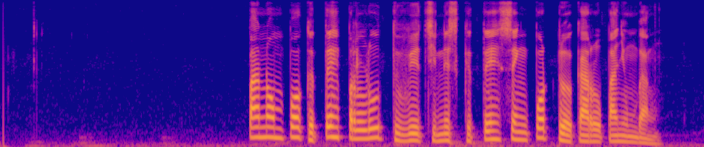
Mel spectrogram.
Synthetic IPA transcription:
panɔmpɔɡ̥ə̤t̪ɪhpərlud̪̥ṳwed̥ʒ̥i̤nɪsɡ̥ə̤t̪ɪhsɪŋpɔɖ̥ɔ̤kaɾopaɲumba̰ŋ

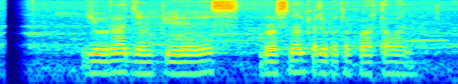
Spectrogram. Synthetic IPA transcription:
juɾad͡ʒaŋpis | bəɾɔsnankərdipɔt̪ɔkəwart̪awan

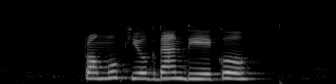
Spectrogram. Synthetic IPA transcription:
prʌmukʰjoɡd̪and̪ijeko

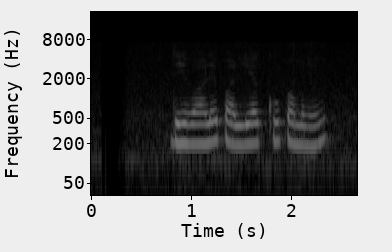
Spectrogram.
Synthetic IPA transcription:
d̪eːʋaːɭepalːijakːupɐmɐnin

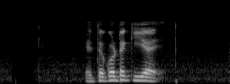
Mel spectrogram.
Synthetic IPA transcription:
et̪okoʈəkija

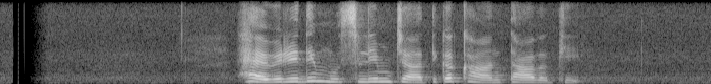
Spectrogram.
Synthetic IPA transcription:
hæʋiɾid̪imuslimd͡ʒaːt̪ikəkaːnt̪aːʋəkiː

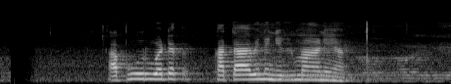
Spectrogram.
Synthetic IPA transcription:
ɐpuːɾuʋəʈəkat̪aːʋinənirmaːnejak

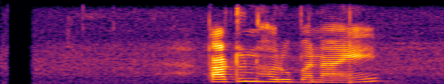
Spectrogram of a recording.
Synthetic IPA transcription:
kaʈunɦʌɾubʌnae

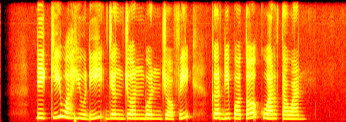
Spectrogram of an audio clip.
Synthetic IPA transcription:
dikiwaɦjudid͡ʒɨŋd͡ʒɔnbɔnd͡ʒɔfi | kɨrdipɔt̪ɔkuwart̪awan

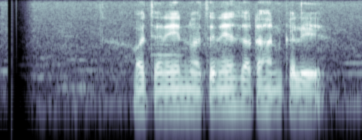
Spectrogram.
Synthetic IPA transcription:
ʋat͡ʃənenʋat͡ʃənəjəs̬aʈaɦankəleː

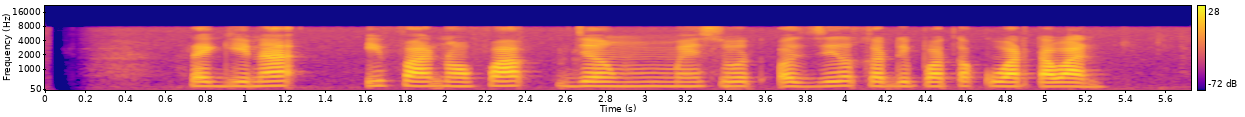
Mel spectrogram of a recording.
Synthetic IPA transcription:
rɛɡina | ifanɔfak̚d͡ʒɨŋmɛsut̪̚ɔd͡ʒilkɨrdipɔt̪ɔkːuwart̪awan

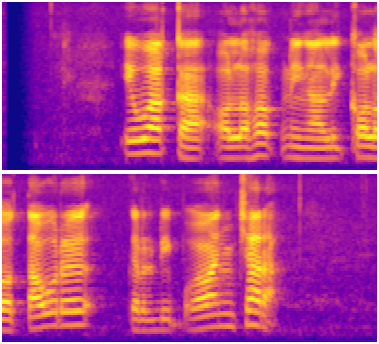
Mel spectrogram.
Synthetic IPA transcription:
ʔiwakaʔɔlɔɦɔk̚niŋalikɔlɔt̪auɾə | kərdipwawaɲt͡ʃaɾa̰

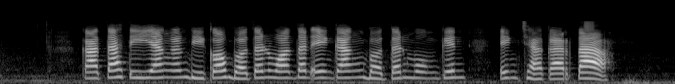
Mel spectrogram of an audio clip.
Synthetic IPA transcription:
kat̪aht̪ijaŋənd̪i̤kɔmbɔt̪ənwɔnt̪əniŋkaŋmbot̪ənmuŋkɪn | ɪŋ̥ʒ̥ä̤kart̪a

